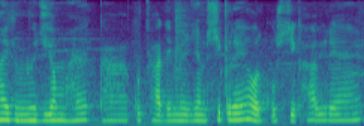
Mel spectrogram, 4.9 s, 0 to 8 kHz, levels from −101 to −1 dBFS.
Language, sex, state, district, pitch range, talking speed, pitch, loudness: Hindi, male, Bihar, Araria, 145-155 Hz, 195 wpm, 150 Hz, -29 LUFS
